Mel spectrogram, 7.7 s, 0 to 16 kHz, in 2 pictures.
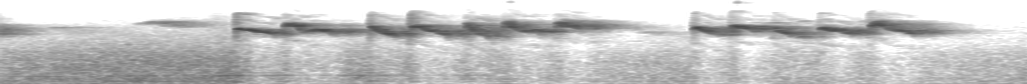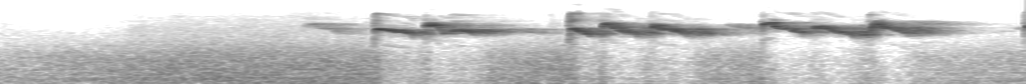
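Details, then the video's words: Kept Oriental white-eye in stable singing form, producing fast high-pitched twittering phrases in two groups split by a quiet gap of about one and a half seconds. "Mata Puteh Raja Video 1 buka sing stable form"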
